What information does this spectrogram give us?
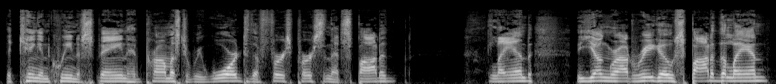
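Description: A man co-hosting a radio show, reading news items in a steady, matter-of-fact way. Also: a little high, measured pace, no room sound.

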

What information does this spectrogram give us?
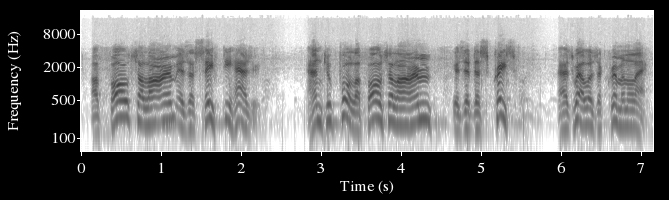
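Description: A man acting a gruff, commanding but caring fire chief in an old-time radio drama, with a barking, authoritative delivery. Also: high voice, dull audio. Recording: noisy old radio recording.

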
